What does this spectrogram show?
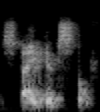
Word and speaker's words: spijkerstof: The material itself is called spijkerstof. So nail fabric. Again, ei, kind of a difficult sound for some. You pronounce it by first saying an and then going to e.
